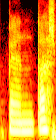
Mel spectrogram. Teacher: yang berbeda misalnya deretan ente pada kata pentas bukan Cluster karena konsonan n melekat pada suku kata pen dan konsonan t melekat pada suku kata tas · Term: deretan konsonan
